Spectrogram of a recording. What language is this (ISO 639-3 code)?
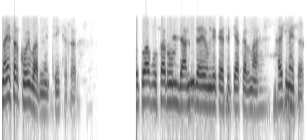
hin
